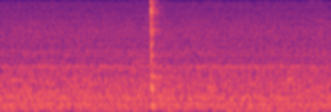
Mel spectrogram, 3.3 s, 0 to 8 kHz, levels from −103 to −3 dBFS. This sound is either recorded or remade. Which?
recorded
